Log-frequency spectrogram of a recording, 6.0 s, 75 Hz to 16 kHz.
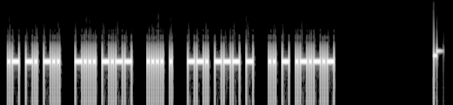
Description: Morse code, heard as a keyed tone, about 40 wpm, 700 Hz. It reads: AND BY HE GOT IT.
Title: Sentences from Top 300 Words 40wpm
